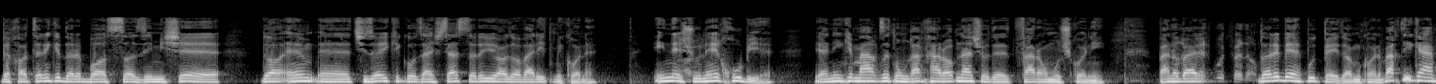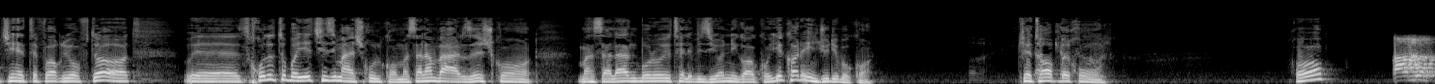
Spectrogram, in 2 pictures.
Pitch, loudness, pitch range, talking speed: 130 Hz, -14 LUFS, 115-150 Hz, 115 wpm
